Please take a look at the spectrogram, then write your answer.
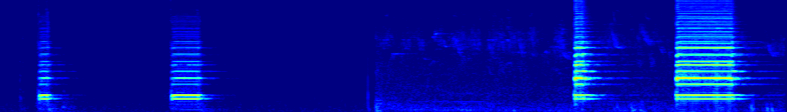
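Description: Roots Windtone Skoda-type car horn, newly fitted to a Maruti WagonR VXi, sounds in short sharp honks: two brief blasts, a pause with faint background noise, then two more louder toots, the last held longer.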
